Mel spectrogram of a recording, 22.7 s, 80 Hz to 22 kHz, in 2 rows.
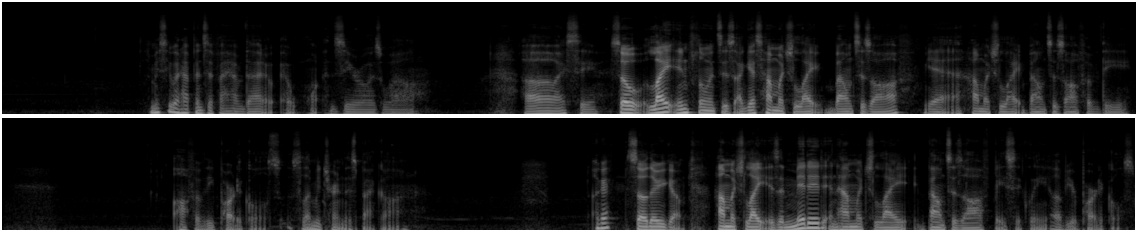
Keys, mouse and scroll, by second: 11.8-12.2 drag.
